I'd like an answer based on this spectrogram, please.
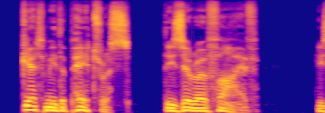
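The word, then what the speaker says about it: Pétrus: Petrus, the S, silent, the vowels pure.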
